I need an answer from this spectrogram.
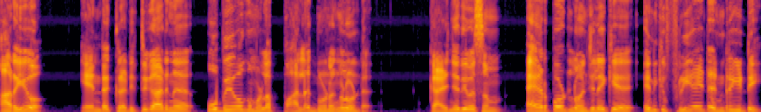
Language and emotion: Malayalam, happy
